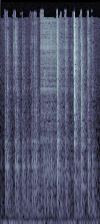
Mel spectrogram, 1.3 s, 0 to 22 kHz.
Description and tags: A sound of a creack on a wooden floor recorded on set for a short film.
This is one of the many, so check out the 'Creacks' pack if you need more different creaks.
Used Sony PCM-D50.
